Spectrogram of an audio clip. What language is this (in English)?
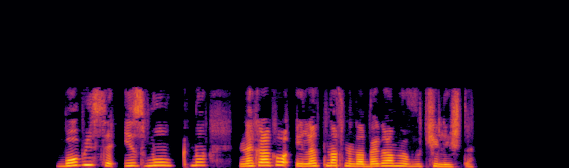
Macedonian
